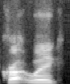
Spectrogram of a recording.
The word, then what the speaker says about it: Krutwig: Is it Krutwig? – Krutwig, yeah.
